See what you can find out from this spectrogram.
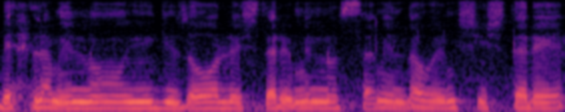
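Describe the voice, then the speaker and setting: A woman's fairly low, dark and mellow voice with a Sudanese accent. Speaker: novelist. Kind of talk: interview.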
